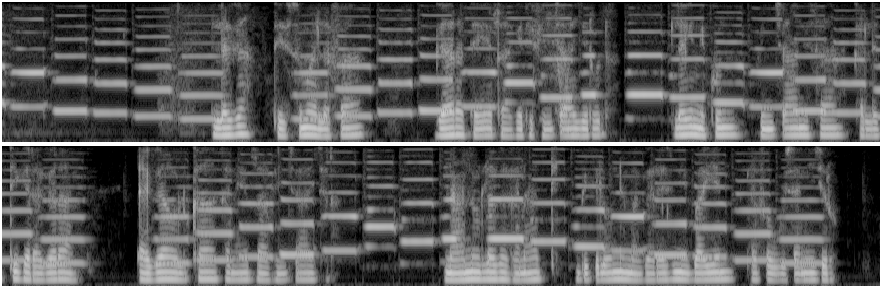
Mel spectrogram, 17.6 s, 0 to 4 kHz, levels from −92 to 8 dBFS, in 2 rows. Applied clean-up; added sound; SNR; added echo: none; Wind instrument, woodwind instrument; 5 dB; none.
